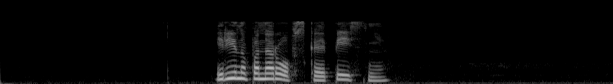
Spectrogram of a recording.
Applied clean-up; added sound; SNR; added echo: none; none; none; none.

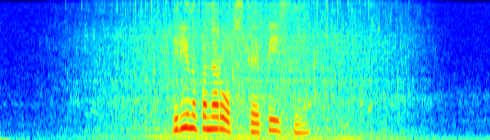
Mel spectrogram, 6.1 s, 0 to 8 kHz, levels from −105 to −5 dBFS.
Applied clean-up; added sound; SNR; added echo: none; Liquid; 14 dB; none.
